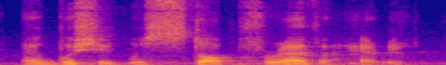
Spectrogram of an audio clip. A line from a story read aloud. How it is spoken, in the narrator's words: he answered bitterly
